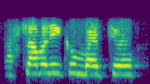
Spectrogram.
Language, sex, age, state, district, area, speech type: Kashmiri, female, 18-30, Jammu and Kashmir, Baramulla, rural, conversation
